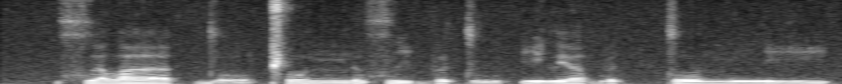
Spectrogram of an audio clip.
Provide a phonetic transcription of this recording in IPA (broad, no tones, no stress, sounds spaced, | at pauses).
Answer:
xʷ e lˠ ɐ | d o̰ ǁ o nː ɵ xʷ i b ɵ t ṵ ʔ i lʲ ɐ b ɵ tː o nː i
